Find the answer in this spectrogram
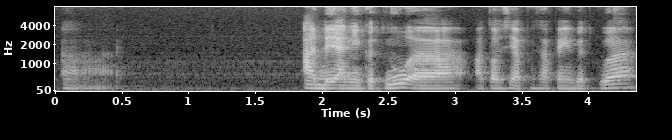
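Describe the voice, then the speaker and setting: A man, casually recounting a ghost story as a guest, halting and unhurried with slangy asides. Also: mid-range voice, level tone, a little mellow.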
